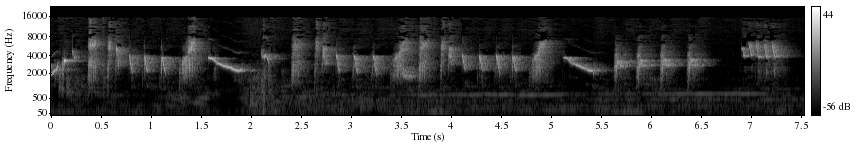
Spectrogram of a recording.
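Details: Long-tailed shrike singing as a lure for silent birds: lively chains of clipped, slightly buzzy notes broken by downward whistled slurs, steady and energetic throughout.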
